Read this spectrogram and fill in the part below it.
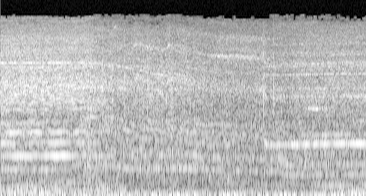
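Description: A racing car engine drops sharply in pitch as the car slows for a corner.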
